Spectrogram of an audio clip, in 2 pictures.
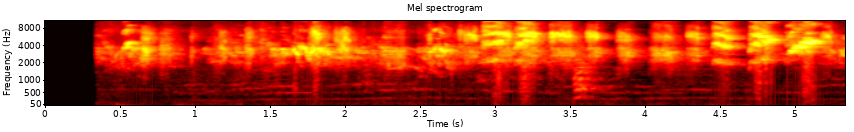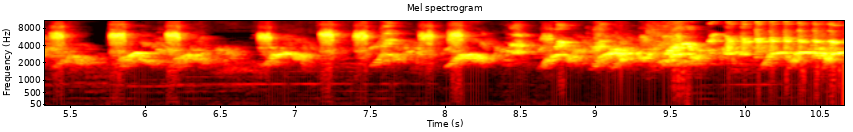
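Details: Budgerigars, called bajri or Australian parrots, offered in Lahore; a dense flock chatter of rapid warbling, chirping and squeaky notes running continuously, with many birds calling over one another.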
